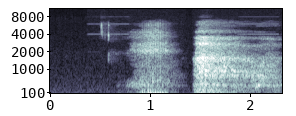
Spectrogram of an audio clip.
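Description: Two soft breaths heard close to a microphone, the second one a longer sigh.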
